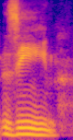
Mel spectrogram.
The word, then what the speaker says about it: zine: Zion is so ZN sorry not Z Zen it's it's pronounced a z z i n e yes I absolutely know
